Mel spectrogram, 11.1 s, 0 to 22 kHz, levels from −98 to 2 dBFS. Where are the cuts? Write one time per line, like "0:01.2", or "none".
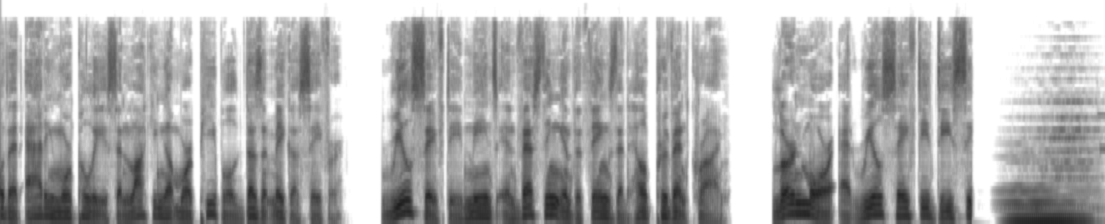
0:10.0

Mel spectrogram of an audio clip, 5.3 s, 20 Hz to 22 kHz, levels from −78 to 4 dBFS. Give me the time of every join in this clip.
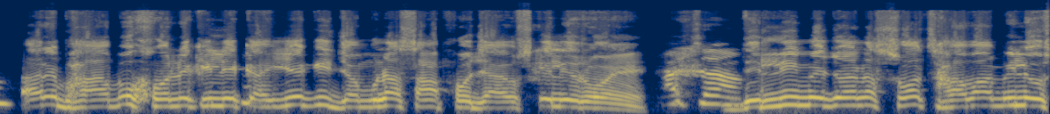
none

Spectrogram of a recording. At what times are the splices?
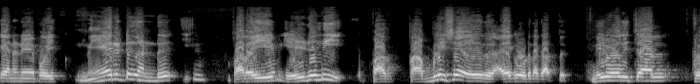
0:05.7

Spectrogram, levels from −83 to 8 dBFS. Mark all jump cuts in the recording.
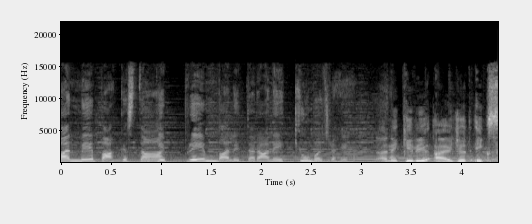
0:00.9
0:03.2

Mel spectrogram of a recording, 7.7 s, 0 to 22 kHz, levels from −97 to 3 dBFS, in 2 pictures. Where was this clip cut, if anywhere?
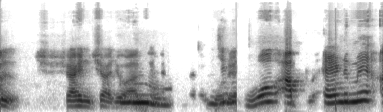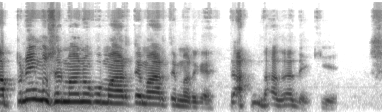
0:02.4

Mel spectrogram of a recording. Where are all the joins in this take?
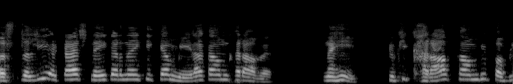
none

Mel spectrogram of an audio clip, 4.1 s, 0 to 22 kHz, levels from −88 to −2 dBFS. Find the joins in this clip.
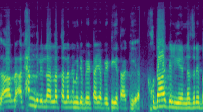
0:02.9

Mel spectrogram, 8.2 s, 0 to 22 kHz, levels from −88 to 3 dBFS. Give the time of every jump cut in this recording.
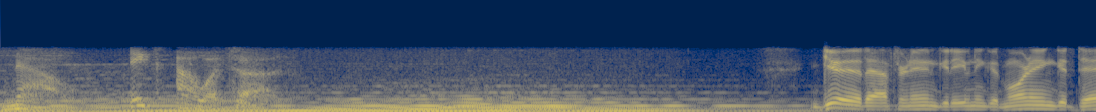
0:04.7

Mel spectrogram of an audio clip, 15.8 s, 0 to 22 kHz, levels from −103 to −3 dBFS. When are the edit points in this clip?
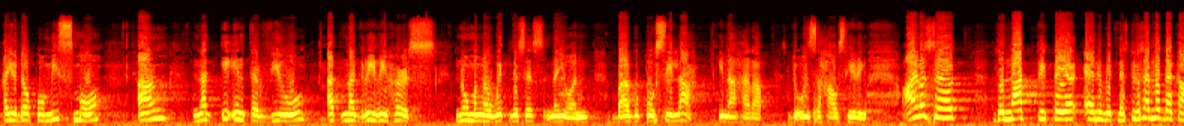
none

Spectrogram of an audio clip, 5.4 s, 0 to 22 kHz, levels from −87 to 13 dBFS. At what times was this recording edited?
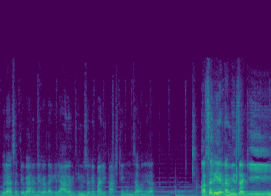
0:03.5

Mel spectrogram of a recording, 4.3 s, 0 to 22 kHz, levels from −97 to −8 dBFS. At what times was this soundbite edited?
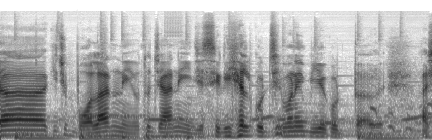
none

